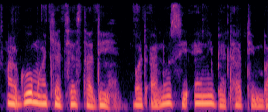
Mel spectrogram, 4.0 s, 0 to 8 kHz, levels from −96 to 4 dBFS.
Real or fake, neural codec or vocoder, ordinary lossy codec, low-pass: real; none; none; 7.2 kHz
